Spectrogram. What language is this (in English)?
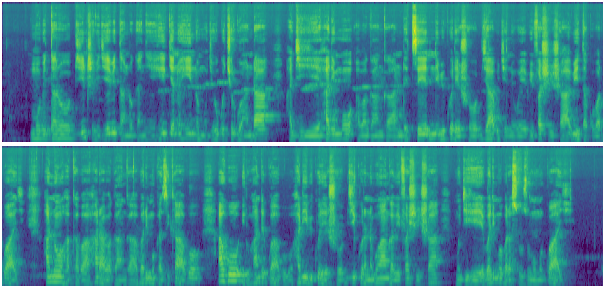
Kinyarwanda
